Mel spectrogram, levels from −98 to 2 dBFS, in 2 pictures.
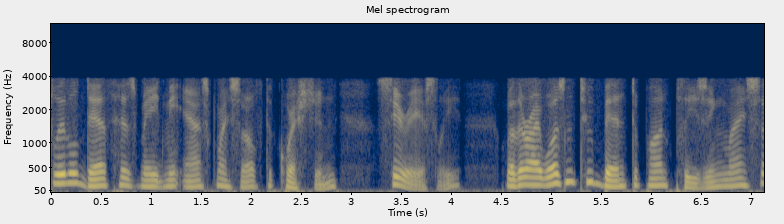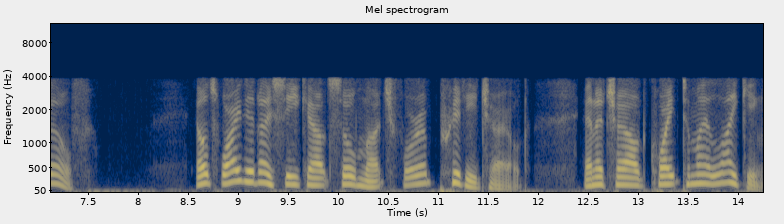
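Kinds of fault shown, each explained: Bluetooth CVSD headset codec: The speech sounds boxed-in and thin, nothing above about 3.8 kHz, with scratchy s sounds and a grainy hiss beneath. This fits a 64 kbps one-bit delta coder whose adapting step can't follow fast, loud high-frequency movement, so it distorts plainly.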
